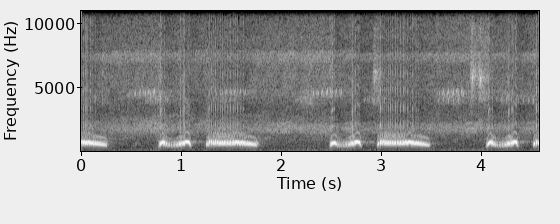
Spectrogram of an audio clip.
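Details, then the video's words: Spotted dove calling to lure wild doves: mellow low coos, each phrase a brief two-part note followed by a longer level coo, repeated about every 1.5 seconds. "SUARA BURUNG TEKUKUR UNTUK PIKAT DAN PANCINGAN"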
